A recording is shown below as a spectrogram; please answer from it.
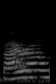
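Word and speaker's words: ephyra: a um if you fire a larva i'm saying it wrong again and it looks like this kind of like that another bad drawing but that's what it becomes and this is how you spell it we are running out of room okay so you spell it like this e p h y r a larva larva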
